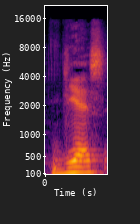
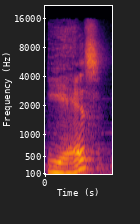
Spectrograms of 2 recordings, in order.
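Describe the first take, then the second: First: It starts with a hard, buzzy consonant sound. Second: It starts with a soft ee-like glide. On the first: The speaker calls it wrong. "las solemos pronunciar como Y en español" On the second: The speaker calls it right. "se pronuncia yes"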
